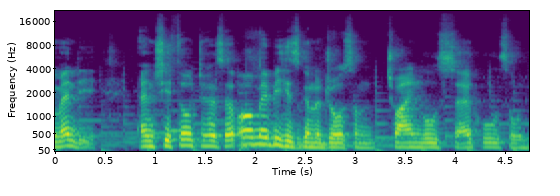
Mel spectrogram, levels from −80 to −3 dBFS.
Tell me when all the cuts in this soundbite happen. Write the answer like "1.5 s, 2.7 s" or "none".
none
